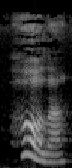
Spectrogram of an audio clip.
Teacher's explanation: произносится с придыханием, как небольшой выдох.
